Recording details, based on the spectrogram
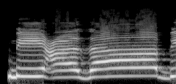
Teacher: اقلاب کا مطلب ہوتا ہے بدلنا۔ یہاں پر اقلاب کا قاعدہ لگے گا اور ہم منہ کو بند کر کے غنہ کریں گے۔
